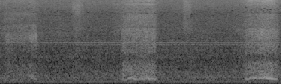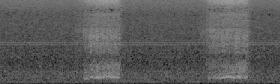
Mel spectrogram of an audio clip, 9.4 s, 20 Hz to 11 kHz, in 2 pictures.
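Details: Sleeping cat snoring, first mistaken for a person snoring: soft, regular rasping snores about 29 a minute, each a half-second rumbling breath over quiet room noise.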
